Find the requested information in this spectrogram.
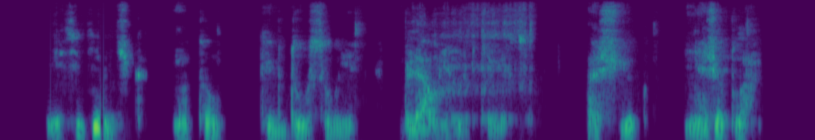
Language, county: Lithuanian, Utena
